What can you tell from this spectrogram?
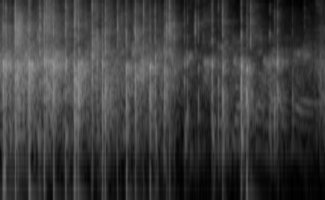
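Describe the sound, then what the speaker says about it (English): Scattered clapping from an audience at a school district board of trustees meeting, a brisk patter of separate hand claps that thins out toward the end, with voices mixed in. "Let's give them both a round of applause."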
